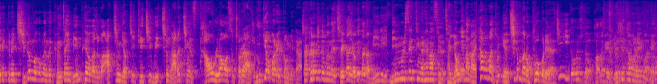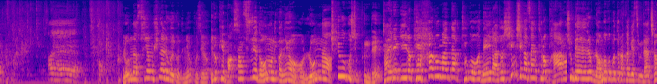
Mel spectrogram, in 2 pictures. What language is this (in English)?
Korean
